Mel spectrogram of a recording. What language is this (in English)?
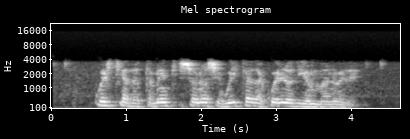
Italian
